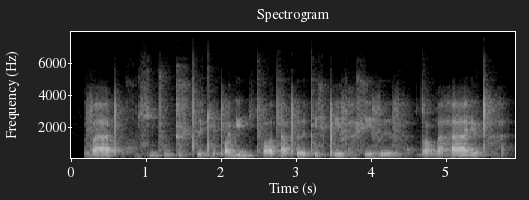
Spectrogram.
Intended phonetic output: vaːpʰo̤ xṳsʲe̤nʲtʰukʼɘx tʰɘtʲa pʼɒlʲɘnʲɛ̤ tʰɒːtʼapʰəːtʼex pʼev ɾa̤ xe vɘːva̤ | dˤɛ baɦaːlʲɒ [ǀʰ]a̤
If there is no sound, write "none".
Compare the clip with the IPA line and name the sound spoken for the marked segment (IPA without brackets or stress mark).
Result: tʰ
